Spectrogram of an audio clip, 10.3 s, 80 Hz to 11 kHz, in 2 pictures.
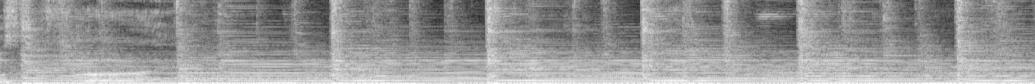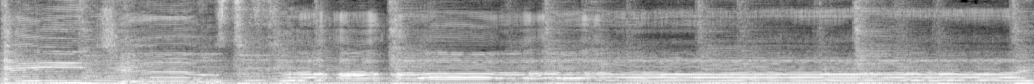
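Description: A man singing over a strummed Taylor 416ce steel-string acoustic guitar, with a long held sung note near the end.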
